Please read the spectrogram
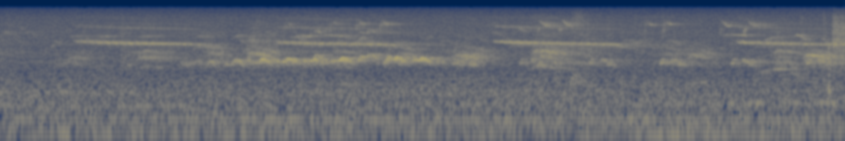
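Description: Birds calling outdoors: a thin, level whistle repeated about every two seconds, with busier chattering calls in the middle, over a steady background hiss.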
